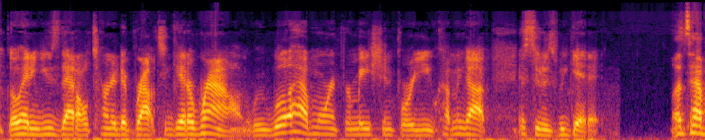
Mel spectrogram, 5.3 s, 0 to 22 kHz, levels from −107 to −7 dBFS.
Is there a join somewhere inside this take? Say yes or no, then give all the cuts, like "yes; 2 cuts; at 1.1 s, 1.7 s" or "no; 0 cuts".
no; 0 cuts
